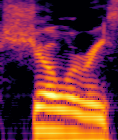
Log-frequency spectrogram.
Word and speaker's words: Schumer: Computer, what is Chuck Schumer's salary? No, I said his name wrong.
